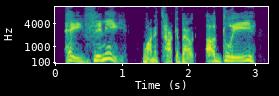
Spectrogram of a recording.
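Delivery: grating, harsh, raspy ventriloquist-dummy voice. Narrator reads Slappy calling out to Vinny, Slappy's harsh rasping voice. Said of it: "A harsh voice rasped".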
